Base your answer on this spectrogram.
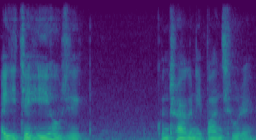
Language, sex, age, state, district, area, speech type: Manipuri, male, 30-45, Manipur, Imphal West, urban, spontaneous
